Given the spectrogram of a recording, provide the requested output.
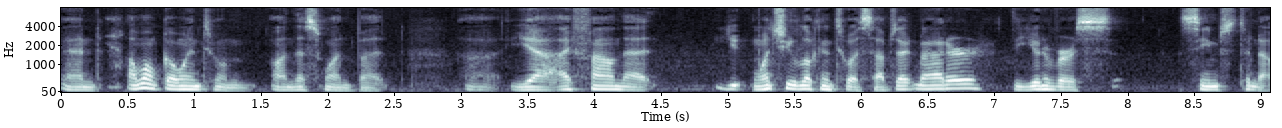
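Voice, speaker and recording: At a moderate pace, a man with an unremarkable speaking voice talks in a medium pitch. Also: ordinary pitch variation. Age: 40s. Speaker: podcast host and filmmaker. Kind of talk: casual interview chat.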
